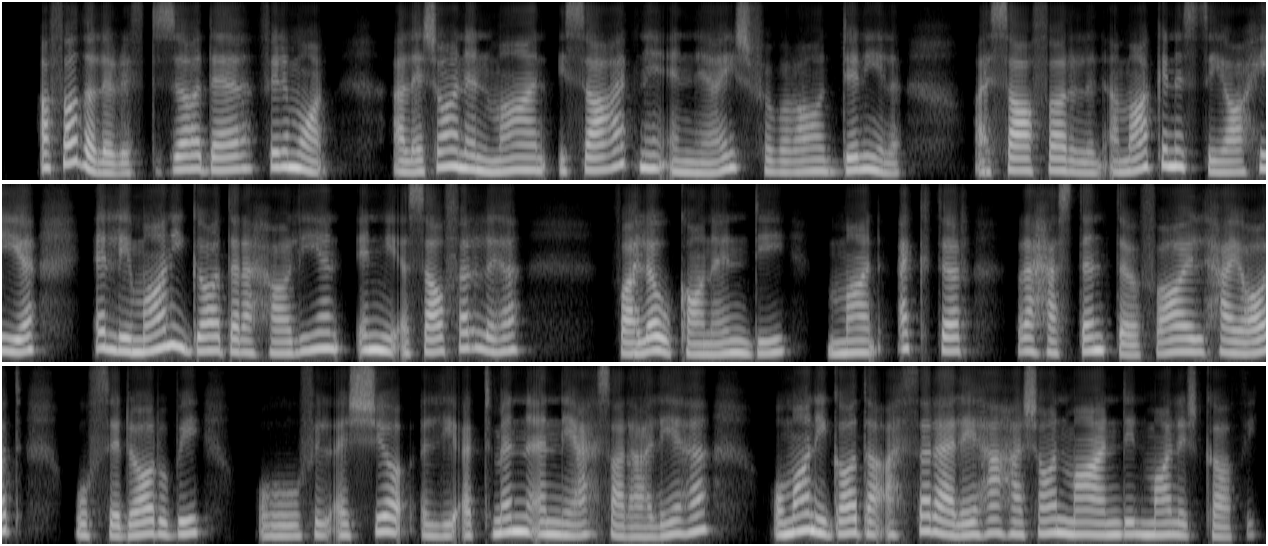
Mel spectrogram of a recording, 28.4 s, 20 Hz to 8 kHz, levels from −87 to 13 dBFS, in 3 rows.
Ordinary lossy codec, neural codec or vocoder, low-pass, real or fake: none; codec, 16 kHz, 0.2 kbps, FocalCodec; none; fake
